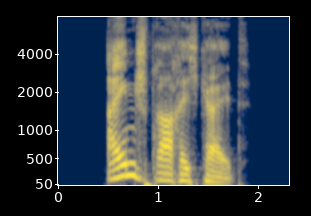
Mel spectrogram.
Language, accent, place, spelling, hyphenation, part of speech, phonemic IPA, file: German, Germany, Berlin, Einsprachigkeit, Ein‧spra‧chig‧keit, noun, /ˈaɪ̯nˌʃpʁaːχɪçkaɪ̯t/, De-Einsprachigkeit.ogg
- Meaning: monolingualism, unilingualism, monoglottism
